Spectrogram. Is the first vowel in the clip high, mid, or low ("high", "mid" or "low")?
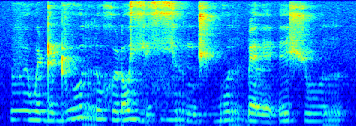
high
